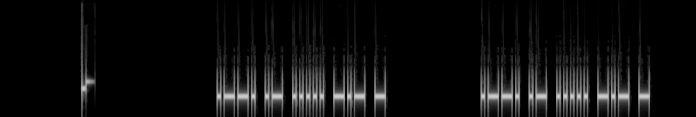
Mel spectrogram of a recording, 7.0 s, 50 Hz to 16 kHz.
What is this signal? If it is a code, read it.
Morse code, heard as a keyed tone, about 34 wpm, 700 Hz. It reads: PA5KT PA5KT
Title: Call Signs Repeated 3x - 35wpm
